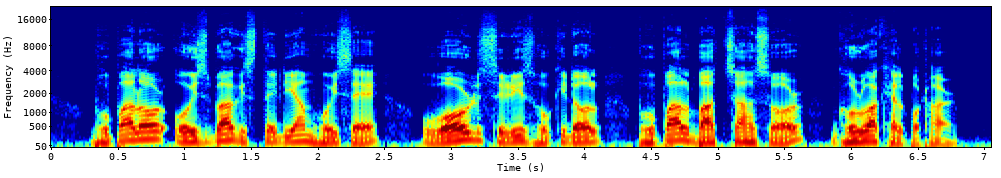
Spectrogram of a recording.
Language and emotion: Assamese, neutral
